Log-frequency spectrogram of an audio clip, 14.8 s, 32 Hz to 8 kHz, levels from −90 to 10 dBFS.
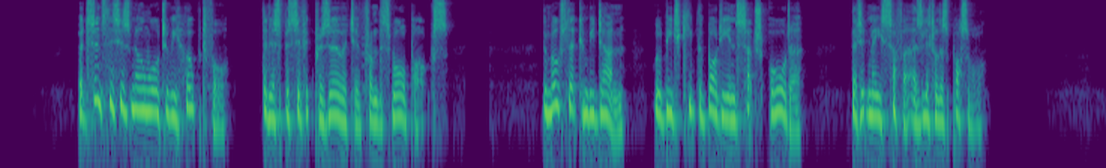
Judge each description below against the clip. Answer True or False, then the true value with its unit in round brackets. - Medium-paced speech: True (165 wpm)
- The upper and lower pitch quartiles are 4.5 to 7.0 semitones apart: False (4.1 semitones)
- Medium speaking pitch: True (175 Hz)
